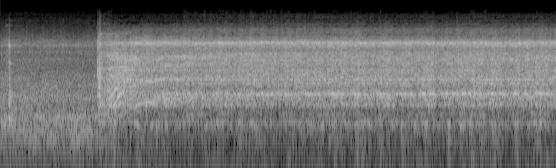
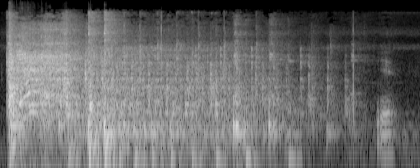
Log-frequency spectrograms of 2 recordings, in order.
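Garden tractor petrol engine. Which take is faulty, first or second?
first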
